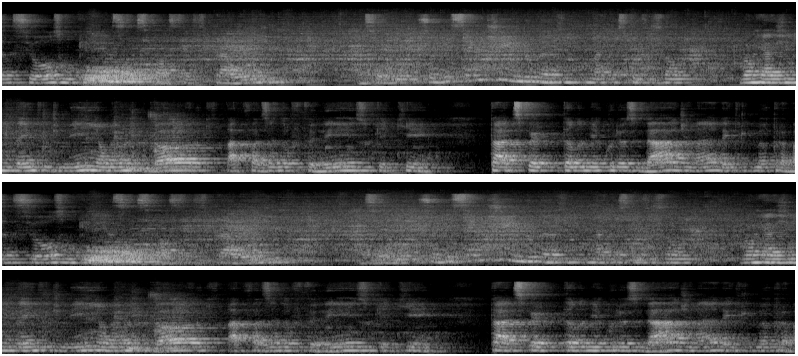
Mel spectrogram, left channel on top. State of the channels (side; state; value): both; normal; correlation 0.67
